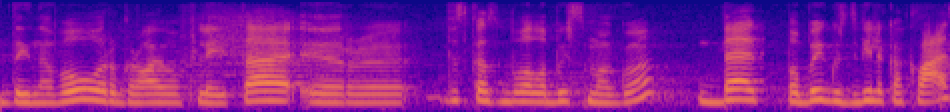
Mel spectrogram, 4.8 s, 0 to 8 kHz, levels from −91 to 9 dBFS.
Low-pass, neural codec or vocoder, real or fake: 7.2 kHz; none; real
